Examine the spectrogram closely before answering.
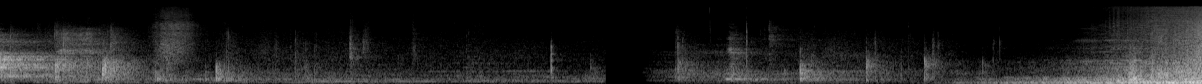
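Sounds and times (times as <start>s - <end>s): footsteps on hard floor: 8.0s - 10.1s.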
